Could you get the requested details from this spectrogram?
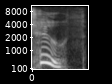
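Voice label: "tooth", English; SoftKey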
